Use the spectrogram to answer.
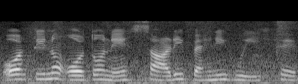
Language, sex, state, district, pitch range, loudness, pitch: Hindi, female, Punjab, Pathankot, 200-235 Hz, -17 LUFS, 215 Hz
